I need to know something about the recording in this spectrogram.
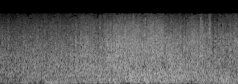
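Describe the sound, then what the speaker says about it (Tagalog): Strong sea waves whipped up by a typhoon off Rojas City, Capiz, while fishermen sail out, come through as a dense, loud, continuous roar of surf and wind. "Pero may ilang mangingisda pa ring naglayag sa kabila ng malalakas na alon."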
